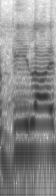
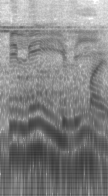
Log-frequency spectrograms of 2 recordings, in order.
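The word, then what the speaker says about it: BLive: Or, sorry, not BeLive, it's Believe. Believe. Although it's spelled B-L-I-V-E, it actually means believe.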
